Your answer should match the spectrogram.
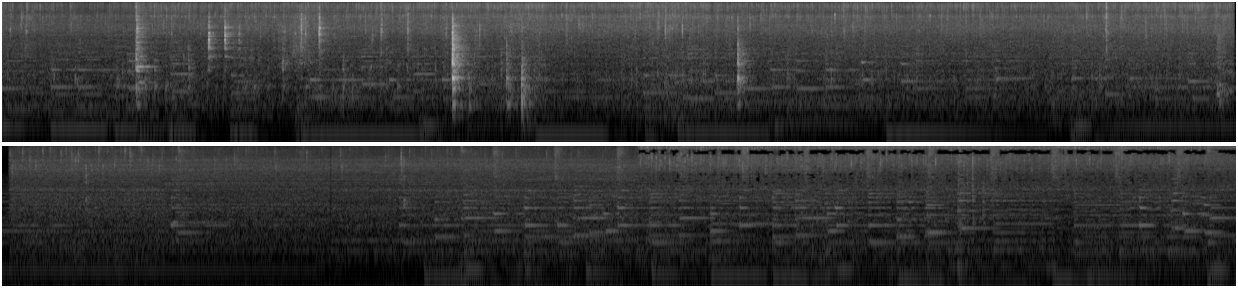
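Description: Fish-and-vegetable stew simmering in an electric cooker, with a wooden spatula scraping the pot and several sharp clinks against a china plate as the fish is served. About halfway, the sound drops suddenly to a quieter steady background with faint tones.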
